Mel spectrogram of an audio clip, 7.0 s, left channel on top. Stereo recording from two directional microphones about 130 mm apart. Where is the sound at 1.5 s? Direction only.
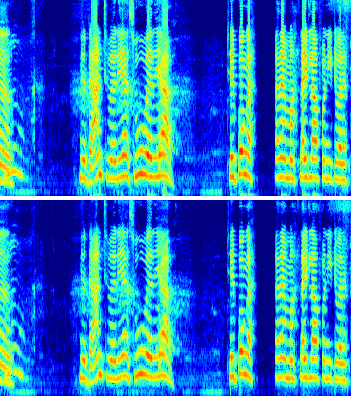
5° left (ahead or behind).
